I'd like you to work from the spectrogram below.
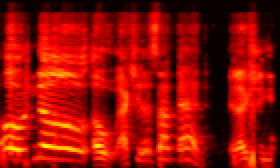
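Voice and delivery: high loud startled cry; surprised yelp. Real, not acted. Reacting to her drawing's sudden change, startled and loud. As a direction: yelp then relieved surprise. Shocked then relieved at result.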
